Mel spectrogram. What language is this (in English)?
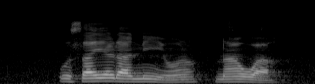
Venda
